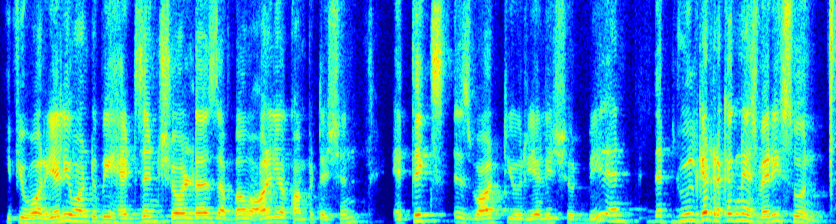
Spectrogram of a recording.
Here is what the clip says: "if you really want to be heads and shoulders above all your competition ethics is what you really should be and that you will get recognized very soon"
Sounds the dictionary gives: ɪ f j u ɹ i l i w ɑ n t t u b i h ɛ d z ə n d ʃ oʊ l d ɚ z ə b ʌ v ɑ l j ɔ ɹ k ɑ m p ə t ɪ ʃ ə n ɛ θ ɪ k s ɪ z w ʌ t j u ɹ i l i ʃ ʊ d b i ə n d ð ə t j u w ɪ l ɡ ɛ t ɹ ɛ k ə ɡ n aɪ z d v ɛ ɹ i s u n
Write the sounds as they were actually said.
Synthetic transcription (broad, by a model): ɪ f j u ɹ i l i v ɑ n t t u b i h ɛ d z ə n d ʃ oʊ l d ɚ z ə b ʌ v ɑ l j ɔ ɹ k ɑ m p ə t ɪ ʃ ə n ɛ t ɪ k s ɪ z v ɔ t j u ɹ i l i ʃ ʊ d b i ə n d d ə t j u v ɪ l ɡ ɛ t ɹ ɛ k ə ɡ n aɪ z d v ɛ ɹ i s u n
